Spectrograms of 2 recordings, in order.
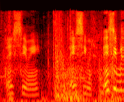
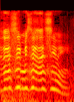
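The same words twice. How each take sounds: First: Said in the usual way. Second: Higher, rising panic; panicked repeat; panicking gamer. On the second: Real, not acted. Panics as enemies spot him.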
